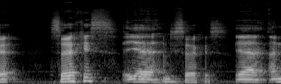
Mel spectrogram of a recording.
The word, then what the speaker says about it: Serkis: Serkis? Yeah. Andy Serkis. Yeah, and it's spelled like that.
